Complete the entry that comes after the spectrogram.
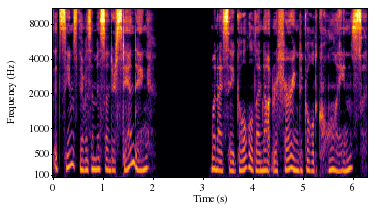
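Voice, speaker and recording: Demon front-desk clerk, played by a woman: medium pitch, customer-service polish, cheerful with a sly edge, dry ASMR sound. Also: dark tone, no room sound, natural voice. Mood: courteous. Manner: polished customer-service politeness, reassuring, faintly apologetic. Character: polite demon woman receptionist, cheerful, slyly sinister. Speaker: hotel receptionist character. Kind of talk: scripted ASMR roleplay.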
